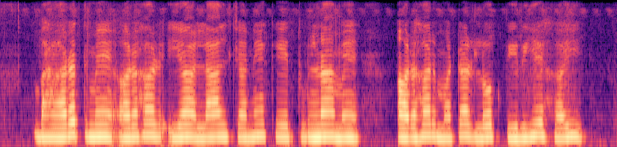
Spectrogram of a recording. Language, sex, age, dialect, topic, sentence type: Magahi, female, 31-35, Southern, agriculture, statement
